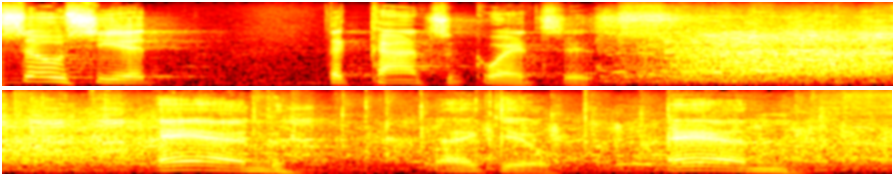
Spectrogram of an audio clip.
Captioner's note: laughter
